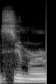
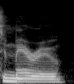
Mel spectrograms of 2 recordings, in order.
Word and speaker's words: Sumeru: lord kusanali you know i feel like i'm pronouncing sumaru wrong it's sumeru meru i guess it's more emphasis on the meru even though we haven't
